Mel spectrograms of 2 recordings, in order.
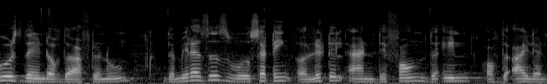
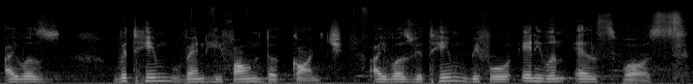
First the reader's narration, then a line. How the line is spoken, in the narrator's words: Piggy was dejected at the refusal and murmured to himself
